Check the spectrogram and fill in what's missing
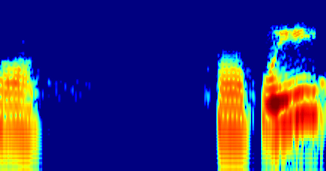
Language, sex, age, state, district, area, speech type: Odia, female, 60+, Odisha, Balasore, rural, conversation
